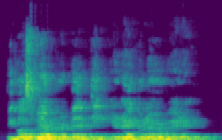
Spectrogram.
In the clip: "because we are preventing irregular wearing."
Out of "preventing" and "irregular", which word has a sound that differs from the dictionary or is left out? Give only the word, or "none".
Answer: preventing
